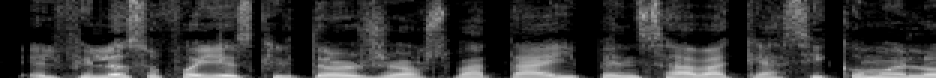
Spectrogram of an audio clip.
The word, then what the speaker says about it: Bataille: Qué bonito pronunciaste Bataille, el nombre de Bataille, que a tantos nos cuesta tanto trabajo. Qué belleza.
